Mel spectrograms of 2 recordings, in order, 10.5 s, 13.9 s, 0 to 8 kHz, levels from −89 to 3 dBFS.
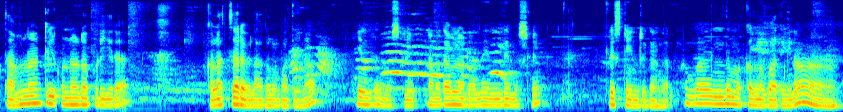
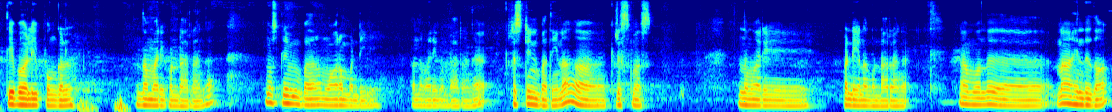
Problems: constant background noise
